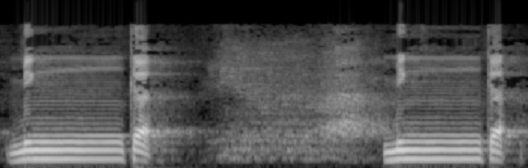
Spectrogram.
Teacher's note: Kalau yang ditemui adalah kaf, maka lidah yang belakang menempel. · Term: ikhfa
